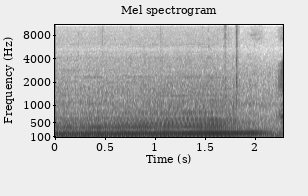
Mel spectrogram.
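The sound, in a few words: Chevrolet Camaro ZL1 1LE accelerating under full power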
